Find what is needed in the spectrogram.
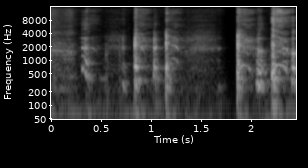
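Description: A woman caught in a fit of laughter breaking into coughs: about six short, breathy bursts in quick succession.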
